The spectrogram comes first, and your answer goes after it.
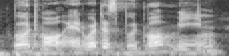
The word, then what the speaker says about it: Budmo: you mentioned the name of your book so pronounce it for us so that everybody can hear this the name is budmo budmo and what does budmo mean that means cheers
